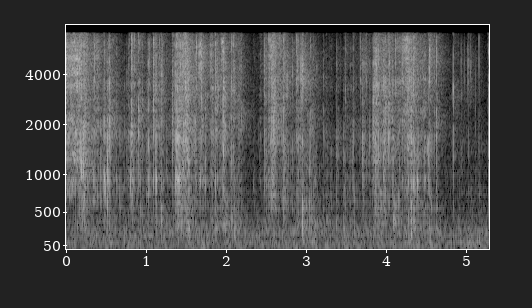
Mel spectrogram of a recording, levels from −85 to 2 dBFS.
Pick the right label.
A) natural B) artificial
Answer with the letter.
A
